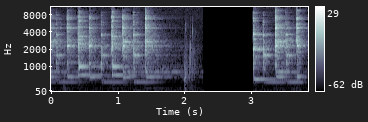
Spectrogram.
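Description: An alarm clock, set for the stock market opening shortly after 8 a.m., rings with a rapid, bright electronic melody of repeated chiming notes, falls silent for about a second, then starts up again, loud.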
